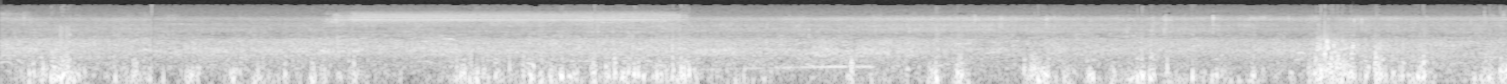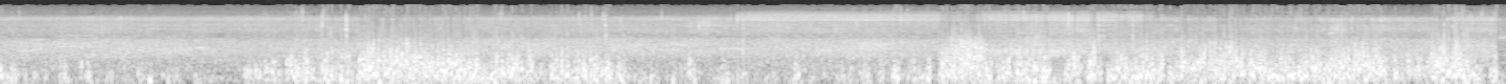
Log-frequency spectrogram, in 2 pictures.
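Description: Gusty wind buffeting the microphone, a rough rumble with no clear tone that comes and goes in gusts. It grows louder and steadier for the last dozen seconds.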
